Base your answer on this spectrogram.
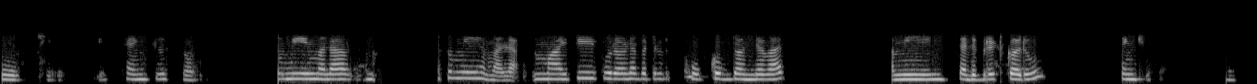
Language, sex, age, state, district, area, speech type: Marathi, female, 18-30, Maharashtra, Sindhudurg, rural, conversation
